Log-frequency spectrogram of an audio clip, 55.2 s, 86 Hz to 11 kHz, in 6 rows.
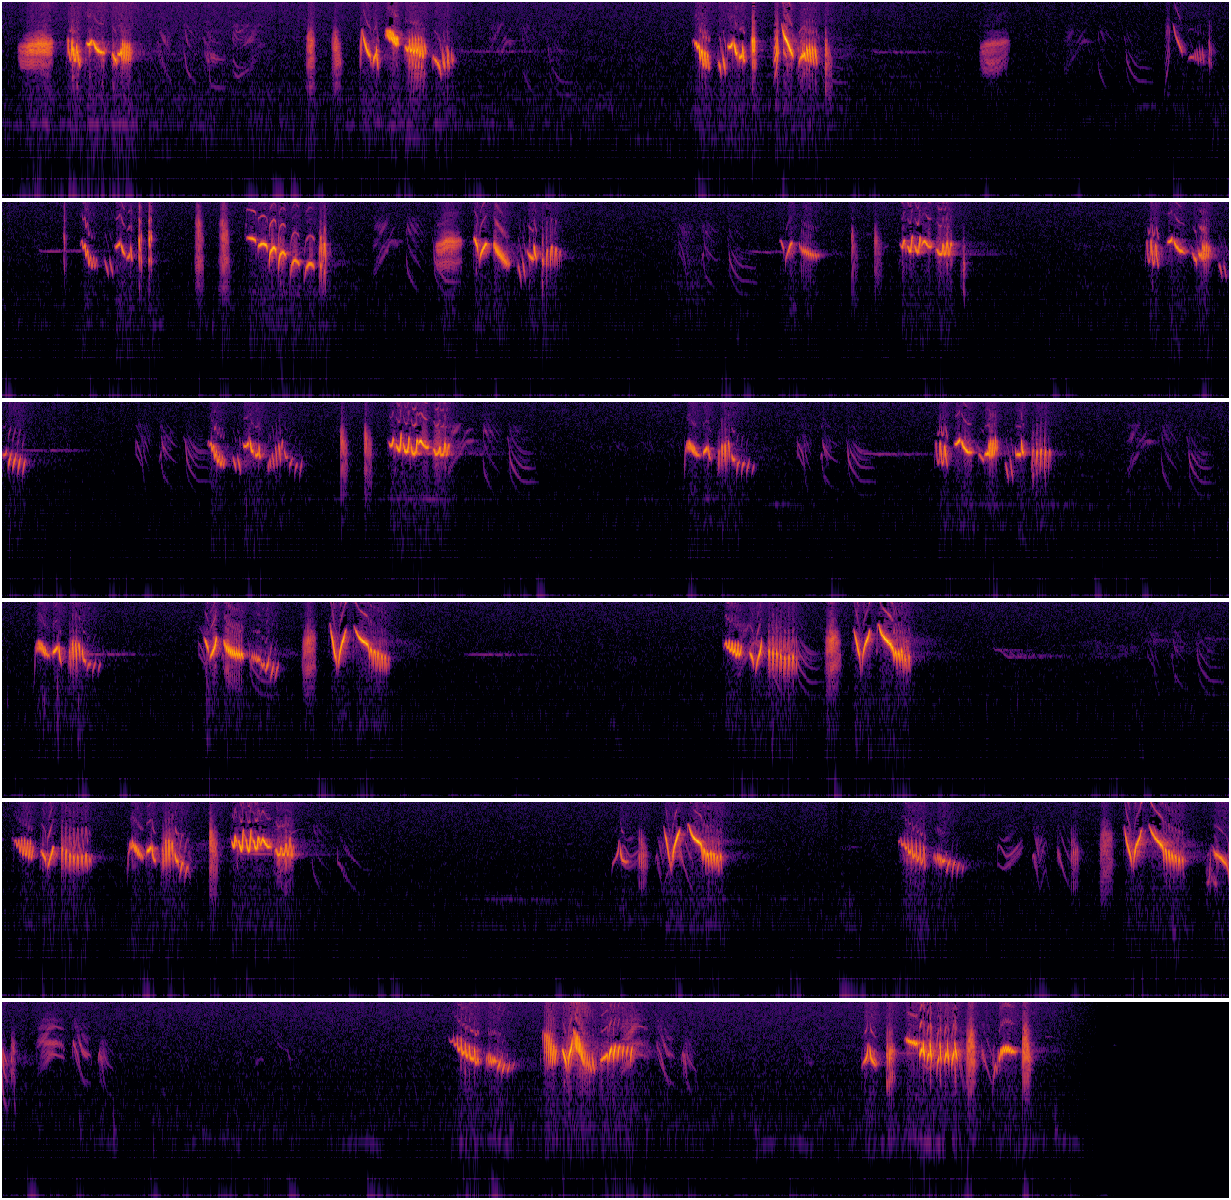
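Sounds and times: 
Persian Wheatear song: 0.0s - 4.4s, 5.2s - 13.6s, 14.2s - 31.7s, 32.3s - 39.6s, 40.3s - 47.0s, 47.7s - 54.5s.

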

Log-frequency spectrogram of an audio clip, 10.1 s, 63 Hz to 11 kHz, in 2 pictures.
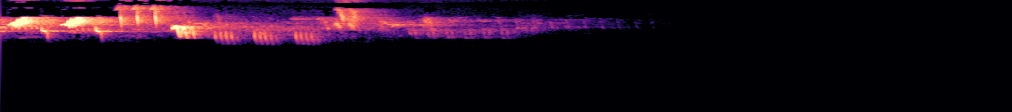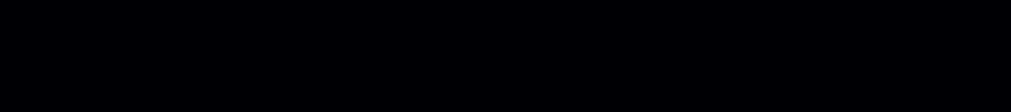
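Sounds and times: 
common nightingale song of scratchy warbled notes and slurred whistles: 0.0s - 3.1s.

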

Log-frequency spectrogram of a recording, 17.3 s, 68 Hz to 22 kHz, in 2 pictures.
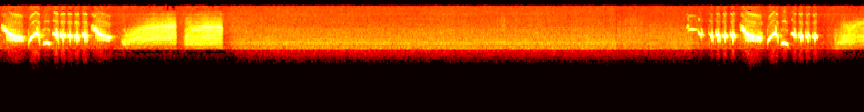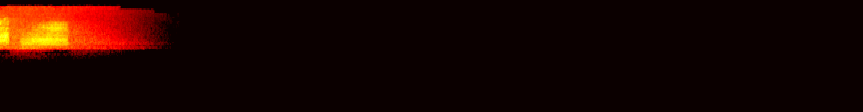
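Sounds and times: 
snow bunting singing: 0.0s - 9.9s
faint hiss: 1.2s - 10.0s.

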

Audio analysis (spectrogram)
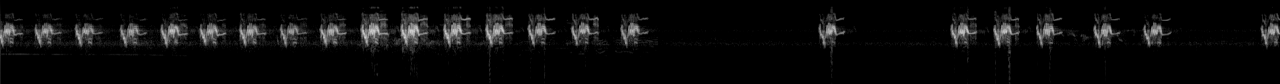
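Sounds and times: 
Spanish sparrow strident chirps: 0.0s - 6.6s, 8.2s - 8.5s, 9.5s - 11.8s, 12.6s - 12.8s.

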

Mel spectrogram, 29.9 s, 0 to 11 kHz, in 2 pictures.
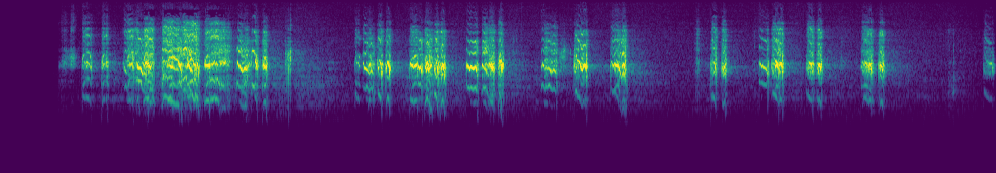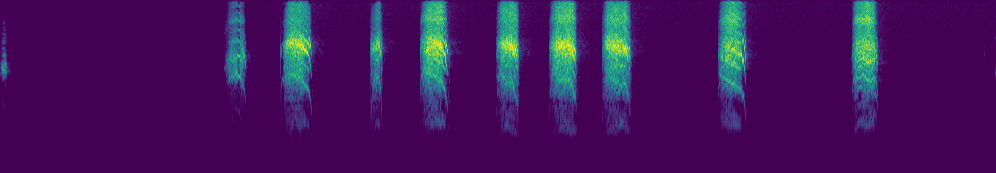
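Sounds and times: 
Eurasian Magpie nestlings calling: 0.9s - 9.8s, 10.4s - 13.5s, 18.4s - 18.6s, 19.2s - 19.6s, 21.3s - 21.7s, 22.4s - 24.4s, 25.7s - 26.2s, 27.7s - 28.1s.

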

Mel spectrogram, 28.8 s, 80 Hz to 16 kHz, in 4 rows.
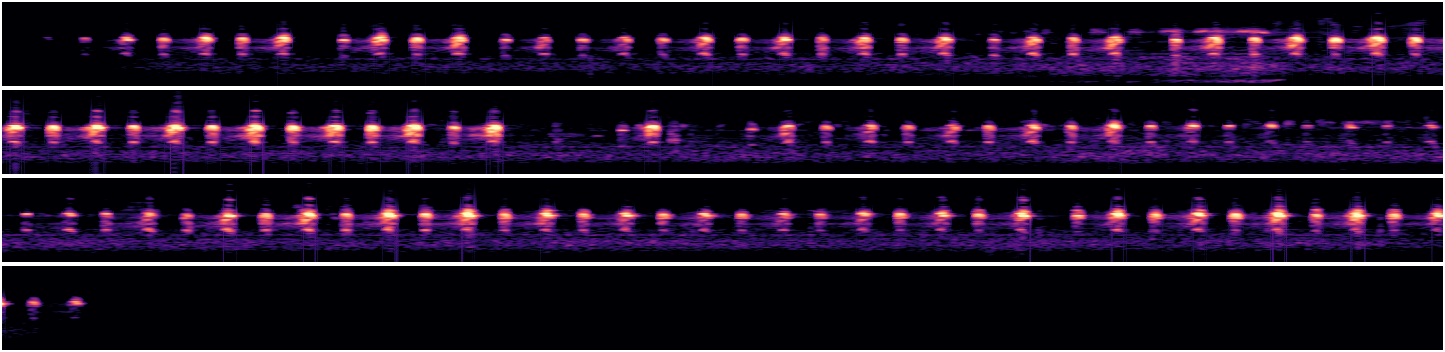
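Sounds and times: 
Common Snipe display: 0.4s - 22.1s.

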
